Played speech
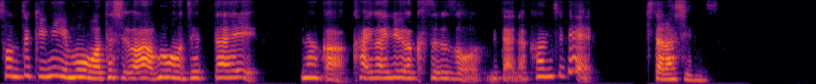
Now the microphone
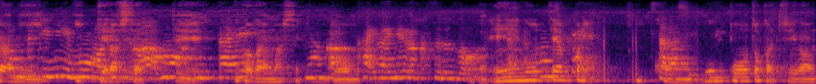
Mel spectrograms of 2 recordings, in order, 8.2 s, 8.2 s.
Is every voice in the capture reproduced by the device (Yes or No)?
No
